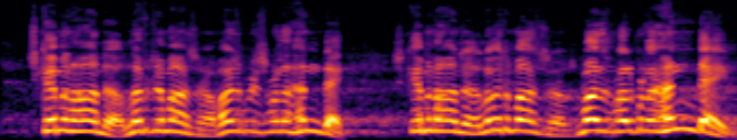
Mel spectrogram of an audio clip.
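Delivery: loud, high, rapid-fire chant; sped up. Shown as a demonstration. Preacher parodying taught tongues, sped-up loud rattle. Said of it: "Come on, speed it up".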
